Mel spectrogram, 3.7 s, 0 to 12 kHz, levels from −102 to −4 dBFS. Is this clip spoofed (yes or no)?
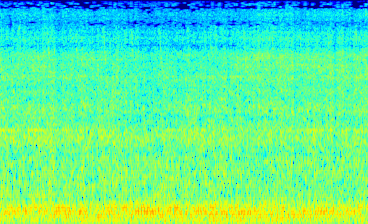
no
